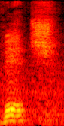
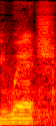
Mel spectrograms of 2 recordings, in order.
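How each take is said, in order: First: The word begins with a v sound. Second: The word begins with a w sound. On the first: The speaker calls it wrong. "also from the producers of the Vitch" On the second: The speaker calls it right. "but it should be Witch"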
